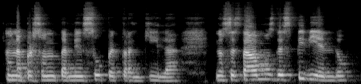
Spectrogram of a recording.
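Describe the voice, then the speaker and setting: A middle-aged woman from Ecuador with an Ecuadorian Spanish accent, telling family stories as an interview guest, warm and full of restarts. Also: medium pitch, steady tone, brisk. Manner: warm storytelling with many restarts. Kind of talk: casual interview talk.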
